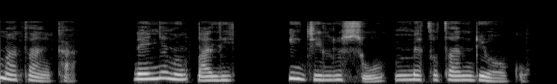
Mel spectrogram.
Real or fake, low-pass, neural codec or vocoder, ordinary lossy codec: fake; none; codec, 16 kHz, 8 kbps, FreqCodec, smaller model; none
